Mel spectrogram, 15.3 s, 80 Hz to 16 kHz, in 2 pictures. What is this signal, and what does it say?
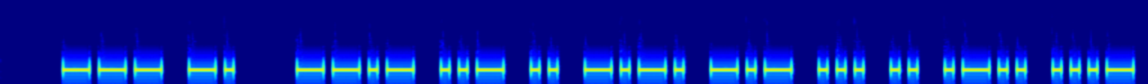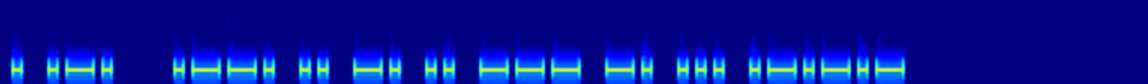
Morse code, heard as a keyed tone, about 20 wpm, 700 Hz. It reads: ON QUICKSILVER PINIONS.
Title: Pangram Challenge v2 - 20wpm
